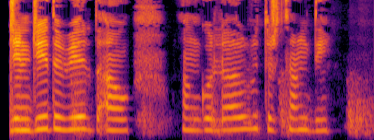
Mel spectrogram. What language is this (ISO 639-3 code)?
pus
